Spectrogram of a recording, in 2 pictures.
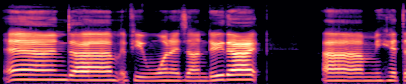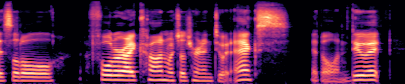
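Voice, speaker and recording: A woman teaches audio software in a casual screen-share tutorial, conversational, informal and enthusiastic about her tools. Her mid-range voice is clear and resonant, recorded dry at studio quality.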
